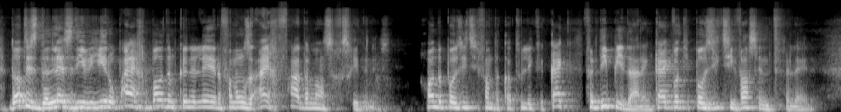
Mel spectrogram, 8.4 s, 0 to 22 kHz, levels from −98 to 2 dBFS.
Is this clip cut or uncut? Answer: cut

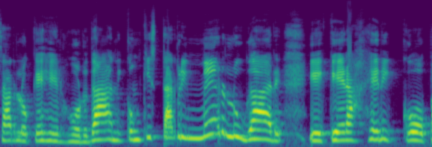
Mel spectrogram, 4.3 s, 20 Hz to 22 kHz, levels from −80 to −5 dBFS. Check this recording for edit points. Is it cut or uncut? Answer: cut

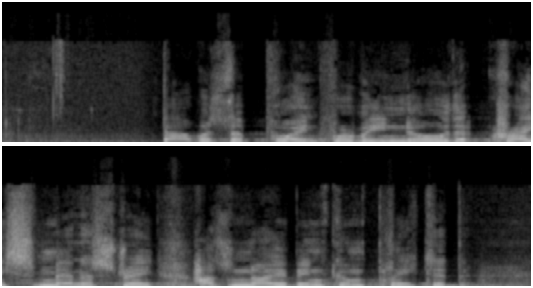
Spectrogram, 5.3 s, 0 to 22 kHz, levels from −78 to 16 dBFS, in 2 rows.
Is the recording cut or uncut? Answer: uncut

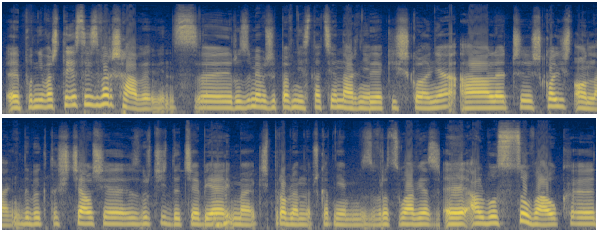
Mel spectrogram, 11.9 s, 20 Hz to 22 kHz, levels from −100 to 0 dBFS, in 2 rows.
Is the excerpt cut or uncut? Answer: cut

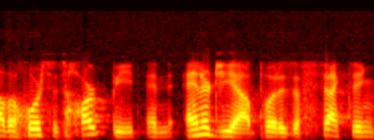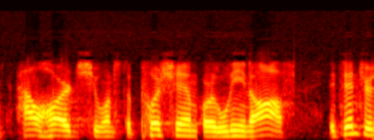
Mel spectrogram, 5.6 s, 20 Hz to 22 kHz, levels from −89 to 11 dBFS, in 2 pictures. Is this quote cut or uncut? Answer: cut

